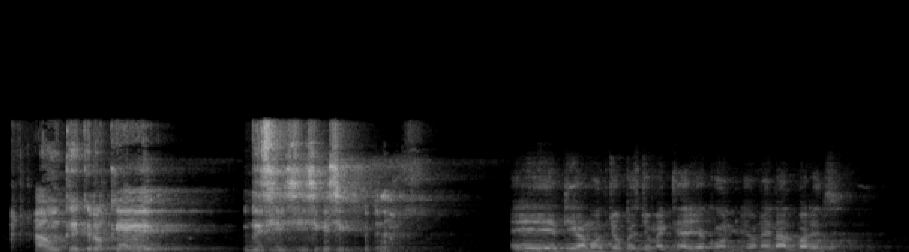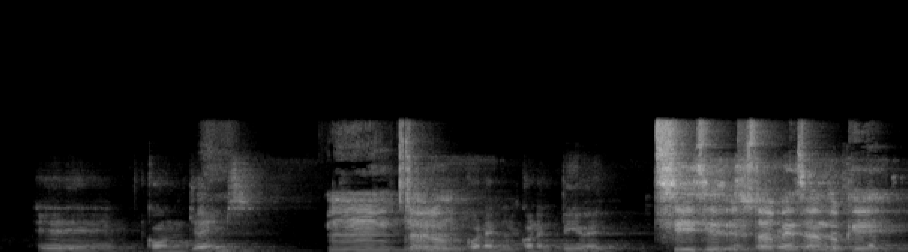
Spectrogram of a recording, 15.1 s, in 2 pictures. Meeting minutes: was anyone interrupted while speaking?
Yes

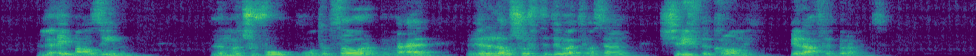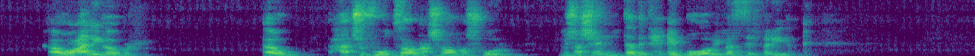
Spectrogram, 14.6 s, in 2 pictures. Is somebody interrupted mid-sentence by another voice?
No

